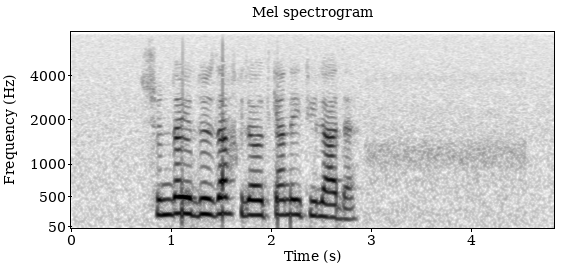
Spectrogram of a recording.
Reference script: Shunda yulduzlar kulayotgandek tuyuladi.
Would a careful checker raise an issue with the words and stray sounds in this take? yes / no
no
